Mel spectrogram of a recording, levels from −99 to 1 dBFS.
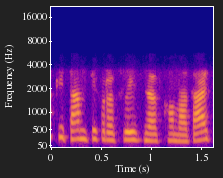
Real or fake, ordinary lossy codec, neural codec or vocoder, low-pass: real; Opus, 32 kbps; none; 5.4 kHz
